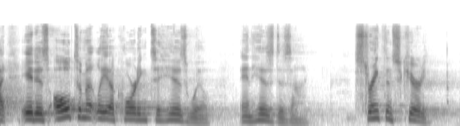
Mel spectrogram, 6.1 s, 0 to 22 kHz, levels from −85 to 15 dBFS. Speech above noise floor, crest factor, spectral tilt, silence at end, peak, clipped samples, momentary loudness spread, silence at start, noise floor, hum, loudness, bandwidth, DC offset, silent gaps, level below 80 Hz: 37 dB; 20 dB; -5.5 dB/octave; 0.2 s; -4 dBFS; under 0.1%; 18 LU; 0 s; -60 dBFS; none; -24 LUFS; 11 kHz; under 0.1%; none; -60 dBFS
